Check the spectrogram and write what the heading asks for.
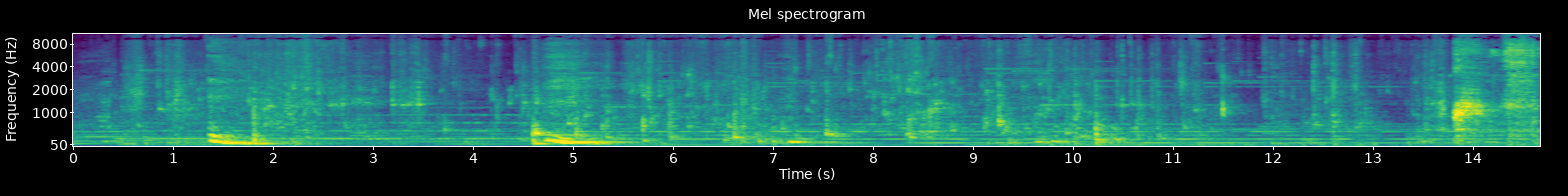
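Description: Water sloshing and splashing around a person wading and ducking through a flooded, low-roofed cave passage, with two louder surges about a second and a half and five seconds in. Steady background music runs underneath.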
